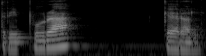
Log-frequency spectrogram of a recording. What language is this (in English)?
Odia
